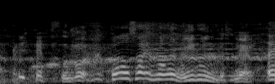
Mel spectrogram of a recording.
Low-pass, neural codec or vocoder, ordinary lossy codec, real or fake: none; codec, 16 kHz, 4 kbps, FreqCodec, smaller model; none; fake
